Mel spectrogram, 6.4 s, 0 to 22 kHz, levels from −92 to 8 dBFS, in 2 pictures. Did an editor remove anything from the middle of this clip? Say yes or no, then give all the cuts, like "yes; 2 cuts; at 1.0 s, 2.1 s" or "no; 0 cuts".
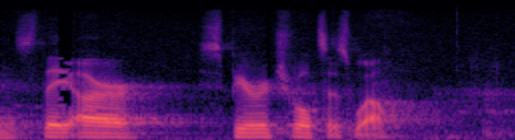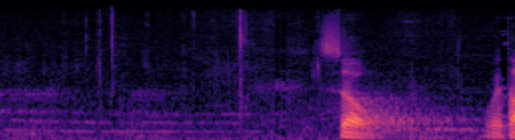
yes; 1 cut; at 2.0 s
